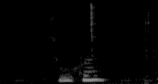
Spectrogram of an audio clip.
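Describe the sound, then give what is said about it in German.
A Kiev Big Six medium format camera's waist-level finder flipping open: a quick sequence of soft mechanical clacks and a brighter snap, followed by a faint final click in quiet surroundings. “Also diesen klassischen Kasten habt ihr gerade gehört, der dann so aufklappt. Das war das Geräusch von der Big Six.”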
